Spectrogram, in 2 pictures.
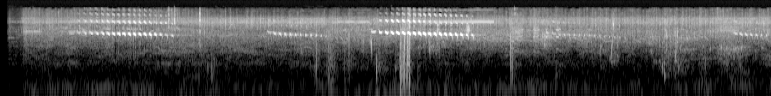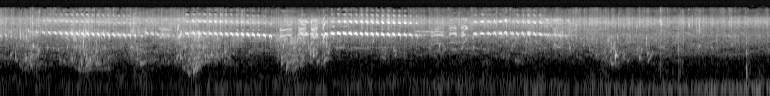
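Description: An animal's buzzy trill, repeated about eight times, each call about a second long and falling slightly in pitch. Soft splashes of feet wading through shallow water run under the calls.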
